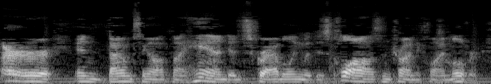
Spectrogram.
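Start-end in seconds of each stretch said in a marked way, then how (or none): 0.0-0.5 drawn-out loud arr; imitated hamster growl. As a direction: growl like a scrappy little hamster. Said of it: "this side was just going".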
